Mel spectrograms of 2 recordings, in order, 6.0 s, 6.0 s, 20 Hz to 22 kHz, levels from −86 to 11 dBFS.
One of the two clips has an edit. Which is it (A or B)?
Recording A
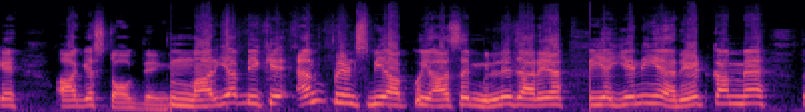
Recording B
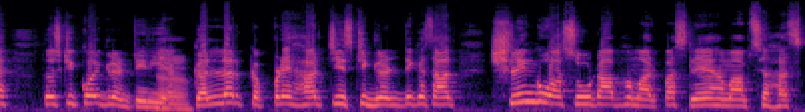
A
